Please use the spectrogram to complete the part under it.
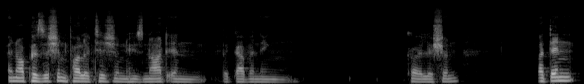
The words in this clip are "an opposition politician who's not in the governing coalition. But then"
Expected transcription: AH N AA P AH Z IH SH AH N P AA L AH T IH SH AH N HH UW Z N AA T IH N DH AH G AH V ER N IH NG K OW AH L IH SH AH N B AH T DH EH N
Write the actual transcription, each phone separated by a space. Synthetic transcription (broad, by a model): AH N AA P AH Z IH SH AH N P AA L AH T IH SH AH N HH UW Z N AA T IH N DH AH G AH V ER N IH NG K OW AH L IH SH AH N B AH T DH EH N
